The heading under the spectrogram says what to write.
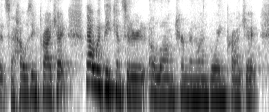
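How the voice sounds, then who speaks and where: A woman with a Canadian accent speaks at a very fast pace in a somewhat breathy, medium-pitched voice with a dark, mellow tone and fairly even intonation. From Alberta, Canada. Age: 70s. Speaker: retired teacher presenting a seniors project. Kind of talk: webinar presentation. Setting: online webinar.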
